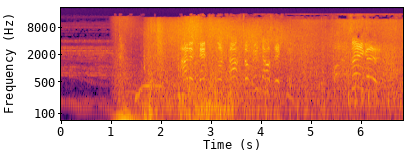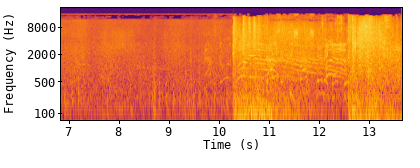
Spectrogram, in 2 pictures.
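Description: Waves wash and splash against a ship's hull.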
